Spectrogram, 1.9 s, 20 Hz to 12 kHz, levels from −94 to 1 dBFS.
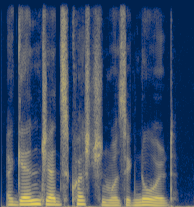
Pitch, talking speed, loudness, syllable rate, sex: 170 Hz, 155 wpm, -17 LUFS, 5.3 syllables/s, female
